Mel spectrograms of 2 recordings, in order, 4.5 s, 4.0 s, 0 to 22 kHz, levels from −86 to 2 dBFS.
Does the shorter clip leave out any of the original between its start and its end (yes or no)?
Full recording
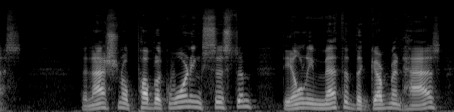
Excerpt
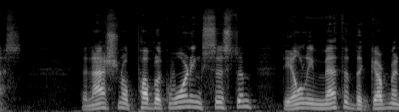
no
